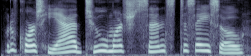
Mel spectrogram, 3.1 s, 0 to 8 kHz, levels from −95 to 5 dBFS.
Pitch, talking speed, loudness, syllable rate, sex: 260 Hz, 210 wpm, -15 LUFS, 4.4 syllables/s, female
